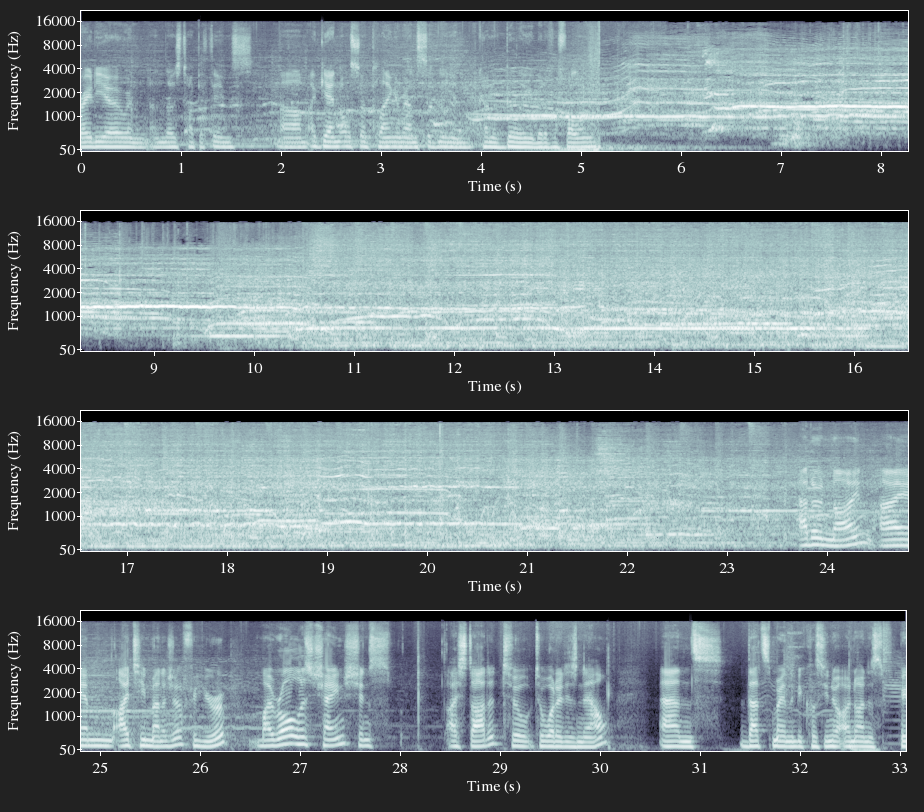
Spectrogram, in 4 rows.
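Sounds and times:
drums: 0.0 - 26.8, 31.2 - 33.0
electric guitar: 9.5 - 24.5
bass guitar: 10.4 - 24.5.

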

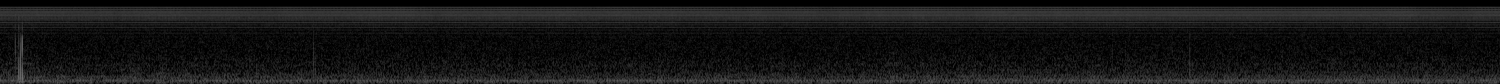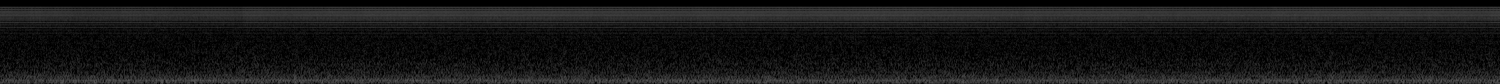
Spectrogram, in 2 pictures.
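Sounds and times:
tape hiss: 0.0 - 3.3.

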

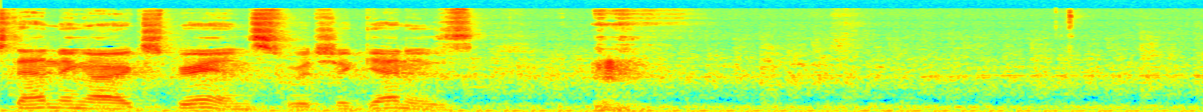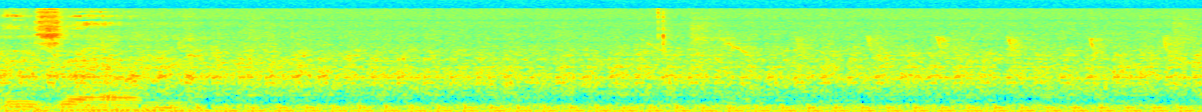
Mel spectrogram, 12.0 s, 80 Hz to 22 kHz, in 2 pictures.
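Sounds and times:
construction machinery engine hum: 0.0 - 12.0.

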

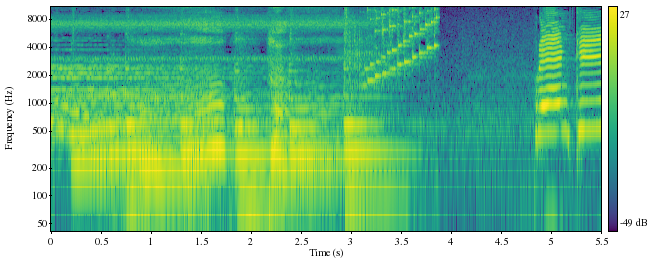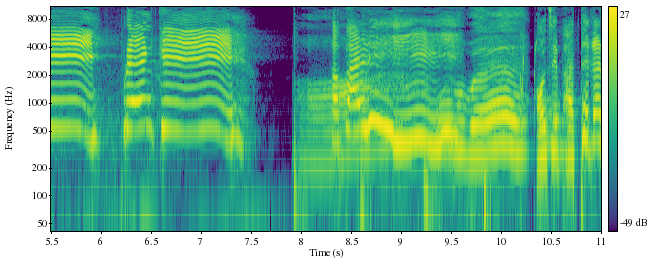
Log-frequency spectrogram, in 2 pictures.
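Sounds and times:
high voice singing held notes: 0.0 - 3.5.

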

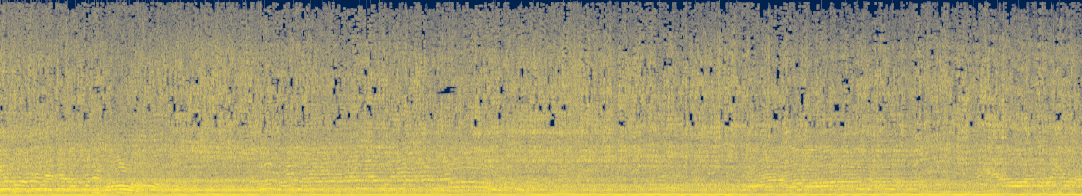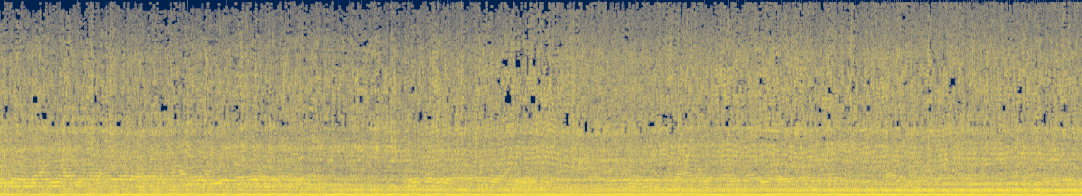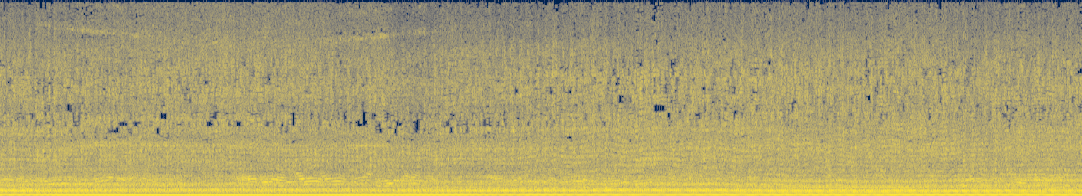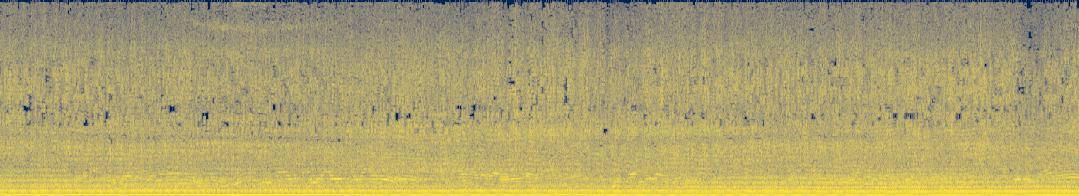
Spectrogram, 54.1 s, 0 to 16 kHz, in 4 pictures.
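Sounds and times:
tractor diesel engine running hard: 0.0 - 54.0.

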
